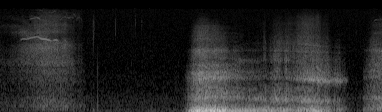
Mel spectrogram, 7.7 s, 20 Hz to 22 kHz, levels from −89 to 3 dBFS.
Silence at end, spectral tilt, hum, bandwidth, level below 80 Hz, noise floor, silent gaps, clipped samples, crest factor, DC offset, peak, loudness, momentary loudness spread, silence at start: 0 s; -5.5 dB/octave; none; 16 kHz; -38 dBFS; -65 dBFS; none; under 0.1%; 22 dB; under 0.1%; -14 dBFS; -35 LUFS; 24 LU; 0.35 s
